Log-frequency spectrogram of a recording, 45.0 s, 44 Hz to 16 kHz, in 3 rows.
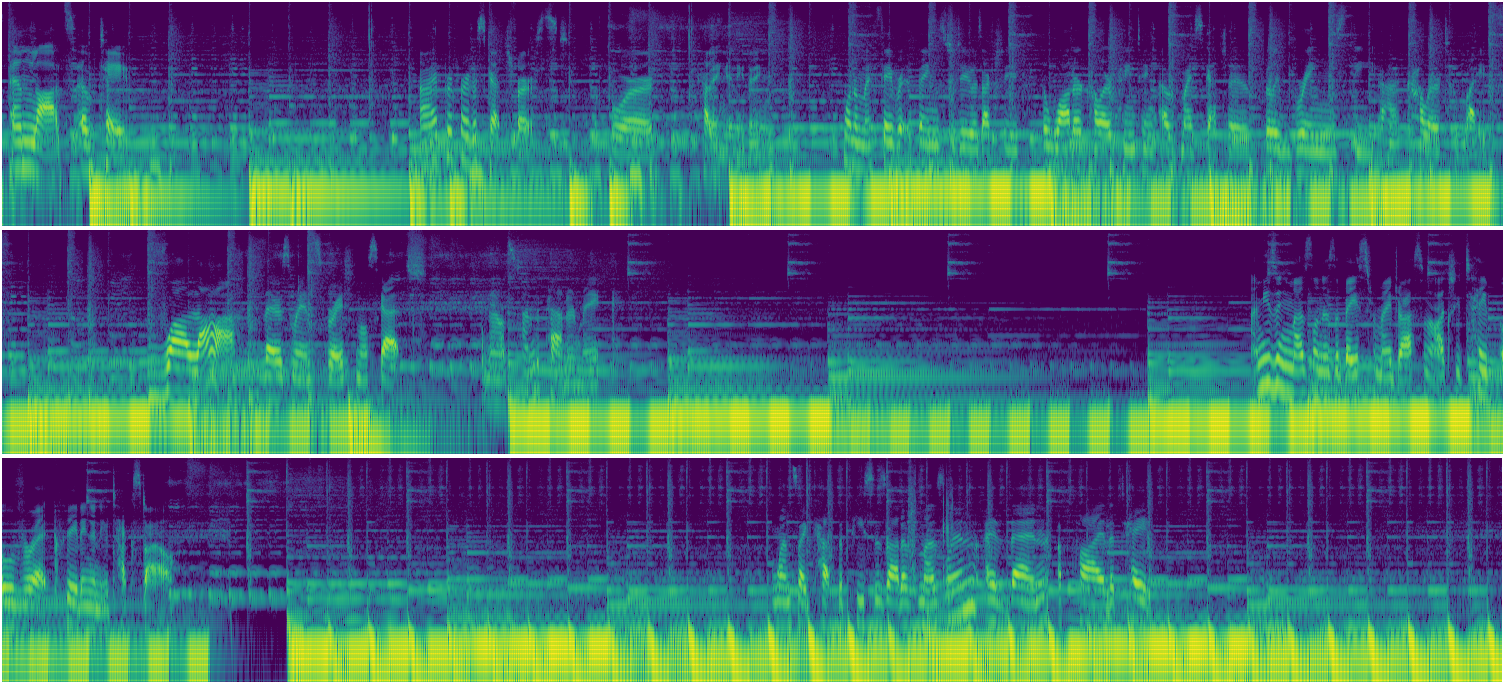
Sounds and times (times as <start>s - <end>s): Speech: 0.0s - 1.3s, 4.2s - 7.7s, 16.5s - 21.2s, 27.5s - 31.8s, 37.7s - 41.6s
Music: 0.0s - 45.0s.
